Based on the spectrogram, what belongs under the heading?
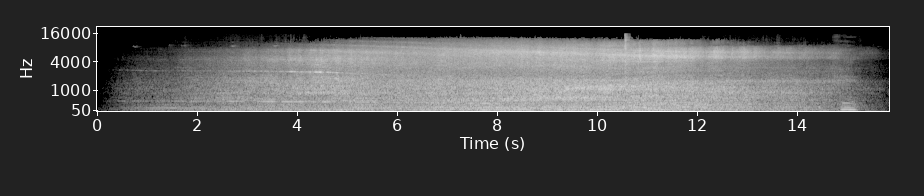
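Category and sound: vehicle, airplane engine noise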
